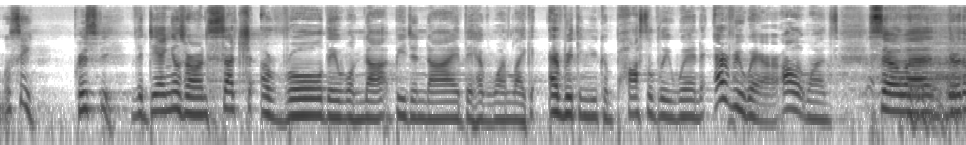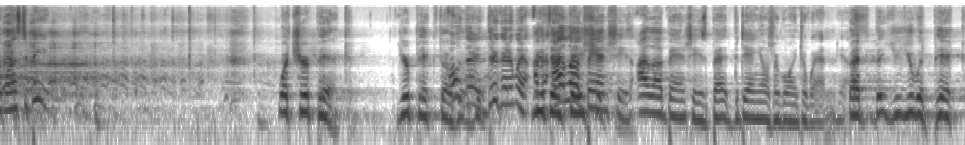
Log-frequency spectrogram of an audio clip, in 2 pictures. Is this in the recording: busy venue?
yes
